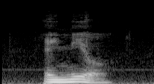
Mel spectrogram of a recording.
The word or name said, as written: Emiel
